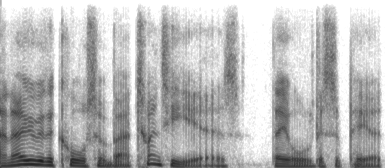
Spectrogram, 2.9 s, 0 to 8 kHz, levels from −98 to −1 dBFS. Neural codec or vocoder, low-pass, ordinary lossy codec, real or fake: none; 7.2 kHz; Opus, 16 kbps; real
